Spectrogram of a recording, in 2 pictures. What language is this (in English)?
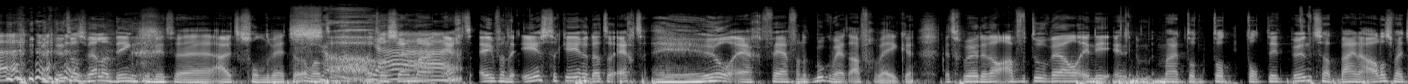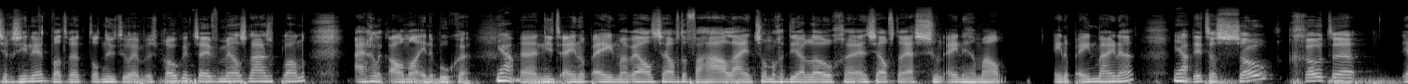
Dutch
